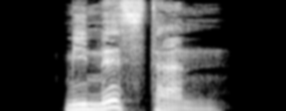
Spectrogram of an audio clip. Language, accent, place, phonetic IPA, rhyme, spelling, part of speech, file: German, Germany, Berlin, [miˈnɪstɐn], -ɪstɐn, Ministern, noun, De-Ministern.ogg
- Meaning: dative plural of Minister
